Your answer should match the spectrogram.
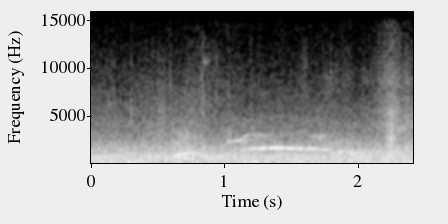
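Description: Steady hum of a quiet hall, with a faint, thin high squeak that glides up and down for about a second around the middle.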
